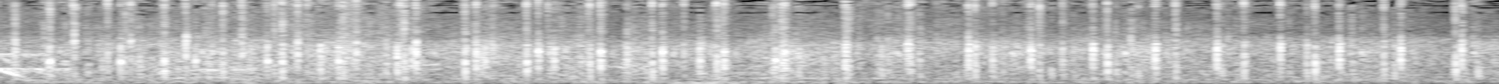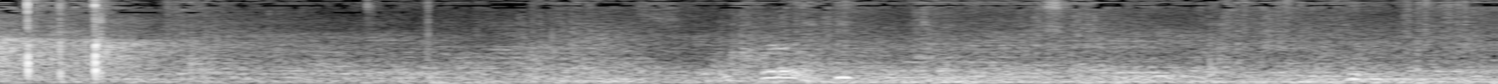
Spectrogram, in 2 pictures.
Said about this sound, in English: And then people started clapping, and they looked really appreciative, actually,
